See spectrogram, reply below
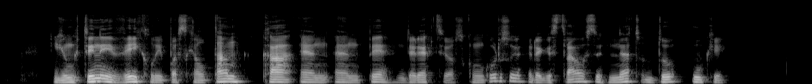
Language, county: Lithuanian, Šiauliai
